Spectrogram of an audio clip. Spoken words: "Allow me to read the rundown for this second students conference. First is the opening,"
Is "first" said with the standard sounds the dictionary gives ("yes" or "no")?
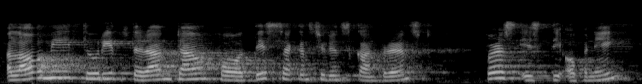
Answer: yes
